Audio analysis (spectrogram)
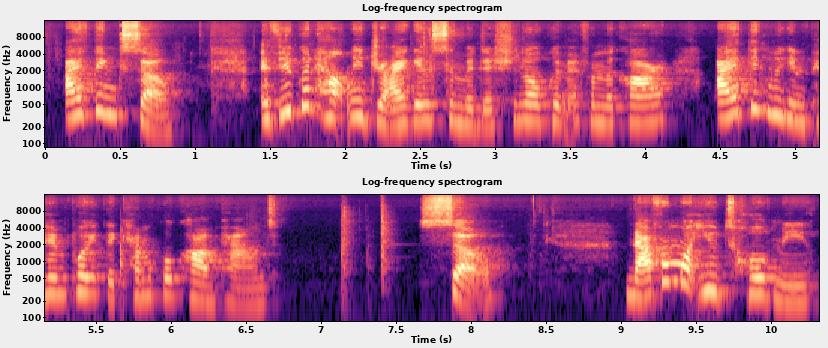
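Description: Woman acting flustered female doctor, high voice, lively pitch, questioning, 1940s radio style, noisy clicky audio. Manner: exclamatory, questioning. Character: inquisitive female doctor, flustered expert toxicologist. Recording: clearly noisy recording with clicks.

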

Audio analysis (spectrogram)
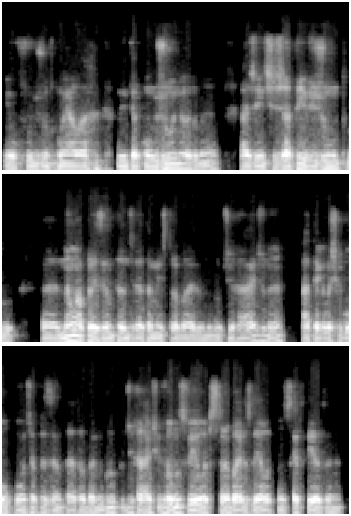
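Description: A mature man with a deep and extremely dark voice speaks like a reflective professor. His delivery is halting, full of small tag questions, and the husky sound comes through dull and muffled. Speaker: professor and research supervisor. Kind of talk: reflective remarks in an online academic panel.

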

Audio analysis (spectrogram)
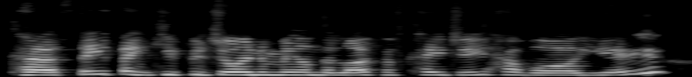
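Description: A woman's voice: high-pitched, fairly quick, highs cut off, loud music behind the voice. A woman from the UK hosting a podcast, chatting enthusiastically with her guest and laughing often. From United Kingdom. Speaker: podcast host. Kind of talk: casual interview hosting.

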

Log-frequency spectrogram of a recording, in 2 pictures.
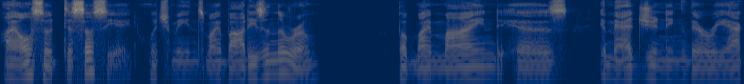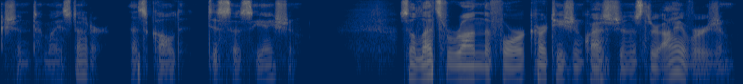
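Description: A man's voice: deep voice, unhurried, sharp tone, no room sound. A man who stutters now and then, hosting a podcast and coaching listeners in an earnest, instructional monologue.

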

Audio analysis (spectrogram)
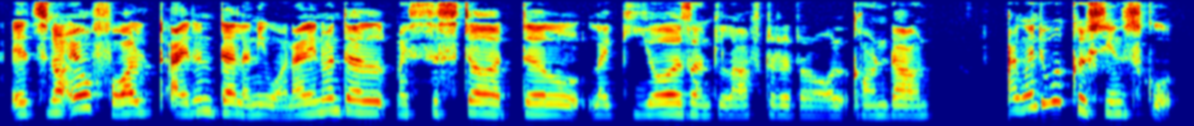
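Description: A woman's voice: fairly high pitch, sharp tone. A young woman, reading a scripted personal essay in an articulate, sharply political and wry way. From India. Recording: dull lo-fi recording.

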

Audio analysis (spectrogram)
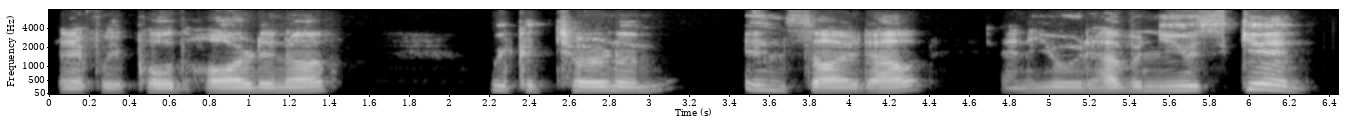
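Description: Storybook earthworm , voiced by a man: glum, complaining, unhurried drawl, soft-edged tone, close dry sound. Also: medium pitch, no echo, voice pushed up, close to an everyday voice. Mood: scheming. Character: gloomy male earthworm musing on odd schemes.

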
